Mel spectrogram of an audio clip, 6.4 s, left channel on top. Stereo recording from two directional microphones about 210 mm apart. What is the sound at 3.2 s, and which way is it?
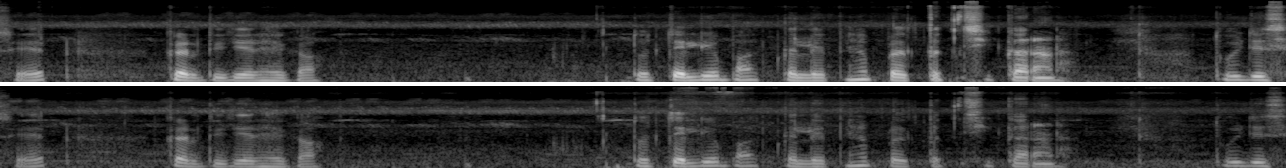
Speech, 35° left (ahead or behind).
